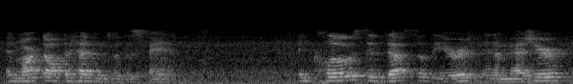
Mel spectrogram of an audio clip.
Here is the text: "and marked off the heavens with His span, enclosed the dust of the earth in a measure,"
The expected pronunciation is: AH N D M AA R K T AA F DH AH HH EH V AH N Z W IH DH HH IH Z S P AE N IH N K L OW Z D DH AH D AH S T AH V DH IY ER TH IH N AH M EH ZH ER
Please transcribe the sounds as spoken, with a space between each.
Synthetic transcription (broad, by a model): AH N M AA R K T AA F DH AH HH EH V AH N Z W IH DH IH S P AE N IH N K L OW Z DH AH D AH S T AH V DH IY ER TH IH N AH M EH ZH ER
